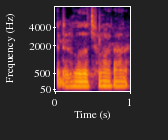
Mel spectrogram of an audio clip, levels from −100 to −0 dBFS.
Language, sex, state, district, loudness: Hindi, male, Bihar, Vaishali, -23 LUFS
